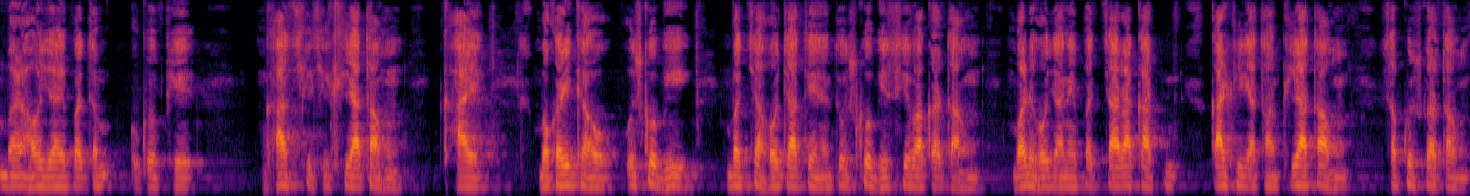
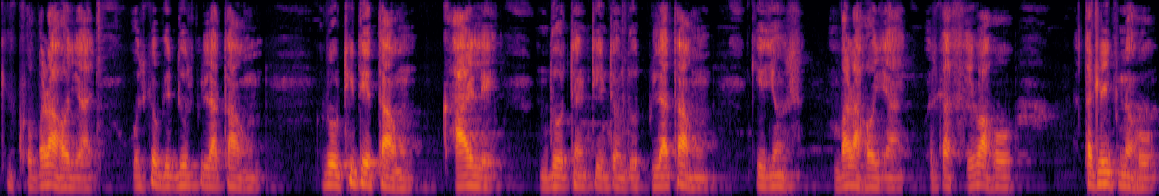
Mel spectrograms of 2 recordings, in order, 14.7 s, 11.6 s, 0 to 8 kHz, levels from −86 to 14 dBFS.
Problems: none marked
